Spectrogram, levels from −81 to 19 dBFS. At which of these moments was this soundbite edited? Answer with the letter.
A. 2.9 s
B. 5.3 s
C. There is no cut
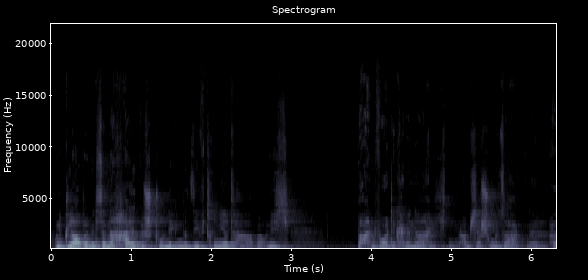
C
